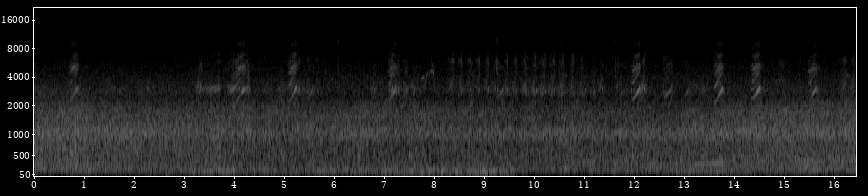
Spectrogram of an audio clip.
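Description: Eaglets peep with short, high, rising chirps, again and again.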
